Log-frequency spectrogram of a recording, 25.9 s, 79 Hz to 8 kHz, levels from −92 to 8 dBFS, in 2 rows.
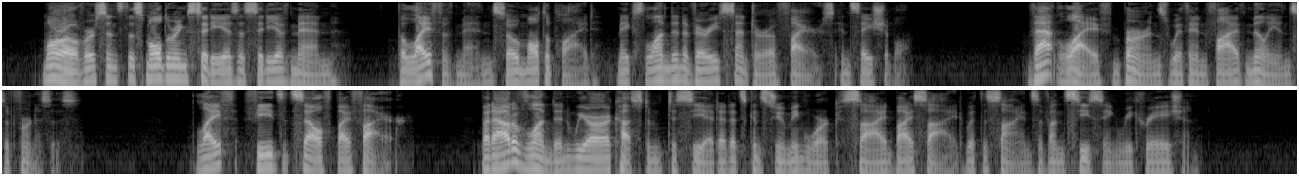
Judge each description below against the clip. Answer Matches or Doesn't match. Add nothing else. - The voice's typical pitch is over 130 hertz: Doesn't match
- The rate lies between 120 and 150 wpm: Matches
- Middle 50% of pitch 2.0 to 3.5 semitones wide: Doesn't match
